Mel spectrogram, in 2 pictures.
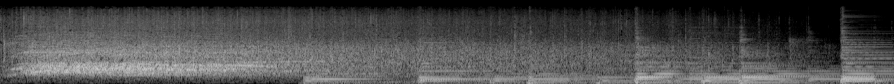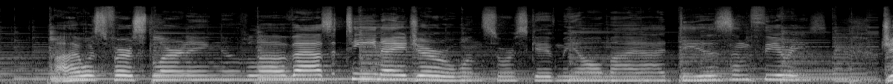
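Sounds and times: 
audience applause for a guest at a live quiz show taping: 0.0 - 8.6
speech: 9.9 - 17.8.

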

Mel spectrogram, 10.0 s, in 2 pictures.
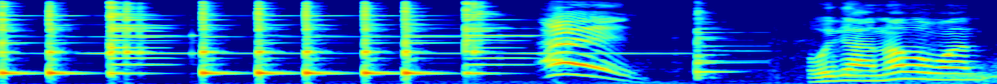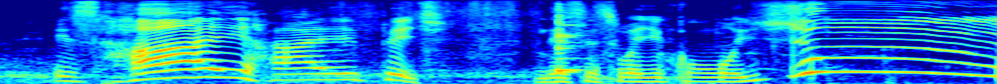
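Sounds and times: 
low-pitched welded metal bell ringing: 0.0 - 3.8
speech: 4.1 - 9.3.

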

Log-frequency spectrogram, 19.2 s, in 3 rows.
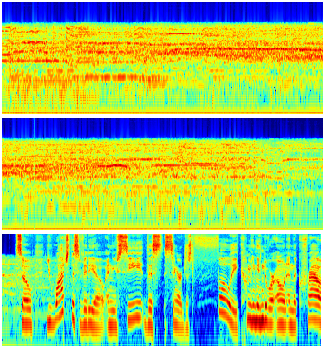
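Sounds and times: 
concert crowd screaming and cheering: 0.2 - 14.9
speech: 13.2 - 19.2.

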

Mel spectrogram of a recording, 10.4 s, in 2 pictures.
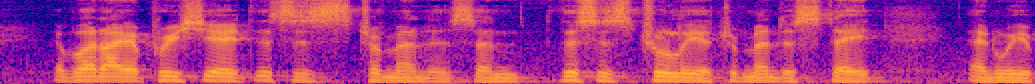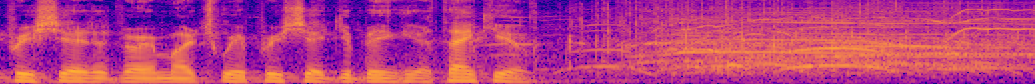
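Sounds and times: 
speech: 0.2 - 8.2
crowd applause at a speech: 7.8 - 10.3.

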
